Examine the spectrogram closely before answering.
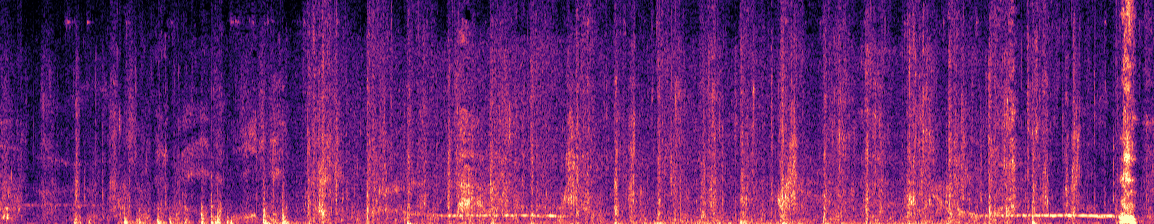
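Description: Footsteps crunch through dry grass and twigs.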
